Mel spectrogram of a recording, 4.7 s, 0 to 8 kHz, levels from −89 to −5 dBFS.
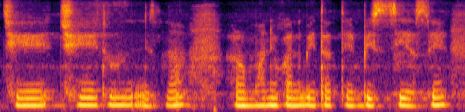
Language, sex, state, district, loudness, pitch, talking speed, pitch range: Nagamese, female, Nagaland, Dimapur, -16 LUFS, 195 Hz, 155 wpm, 190-200 Hz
